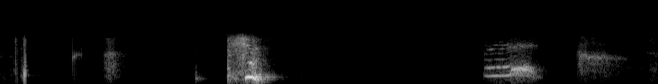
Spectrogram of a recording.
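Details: A pet's first sneeze: a single sharp sneeze from a small animal amid brief snuffles and quiet sounds; sneezing.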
